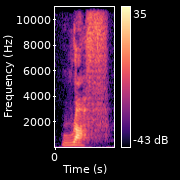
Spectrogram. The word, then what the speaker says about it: rough: Tough, rough, cuff, luff, enough. Good job. Estas palabras lo que tienen en común es que la combinación GH se pronuncia como F, ¿ok?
